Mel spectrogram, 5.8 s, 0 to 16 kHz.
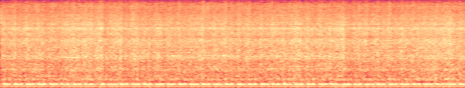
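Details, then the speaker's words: Mercury Cougar V8, idle after the misfire was addressed: deep, even low rumble with no stumbles or skipped beats; the misfire is gone, the exhaust smells better, and it runs smooth on all cylinders. "gas yeah miss fire's gone she sounds good"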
